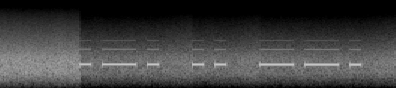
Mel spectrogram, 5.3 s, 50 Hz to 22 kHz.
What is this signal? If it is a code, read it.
Morse code, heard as a keyed tone, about 8 wpm, 1120 Hz, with radio static. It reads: RIG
